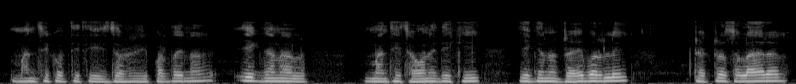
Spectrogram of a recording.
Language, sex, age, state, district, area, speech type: Nepali, male, 60+, West Bengal, Kalimpong, rural, spontaneous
